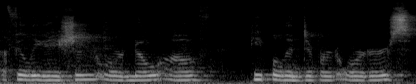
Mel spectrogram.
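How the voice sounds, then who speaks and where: Over noticeable background noise and audible room echo, a woman speaks at a fairly slow pace. Her medium-pitched voice stays monotone and flat. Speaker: Benedictine nun. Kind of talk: presentation to a group. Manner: halting, with filler words.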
